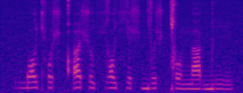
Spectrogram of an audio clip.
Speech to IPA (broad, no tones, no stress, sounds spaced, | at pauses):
ɡ͡b ɔ cʰ o ʃ qʼ ɯ ʃ o ç ɔ ç ɛ ʃ ɟ ɯ ʃ ǀ o n a ɡ͡b i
